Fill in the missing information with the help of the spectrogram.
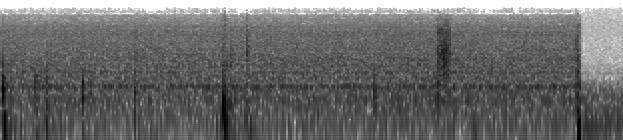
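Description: A car engine idles with a steady low rumble, punctuated by scattered clicks and a brief hissing burst, then a sharp thump cuts it off into near silence.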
